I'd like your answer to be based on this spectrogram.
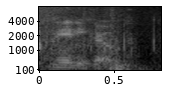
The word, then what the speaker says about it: Nanticoke: Nanticoke.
